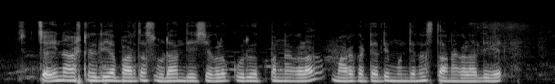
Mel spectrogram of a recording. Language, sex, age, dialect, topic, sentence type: Kannada, male, 18-24, Mysore Kannada, agriculture, statement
